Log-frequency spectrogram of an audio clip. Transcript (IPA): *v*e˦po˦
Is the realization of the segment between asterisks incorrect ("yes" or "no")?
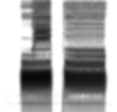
yes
